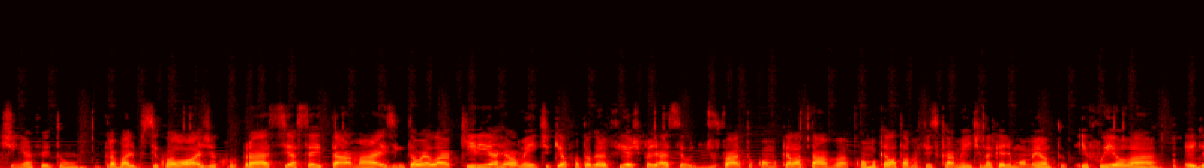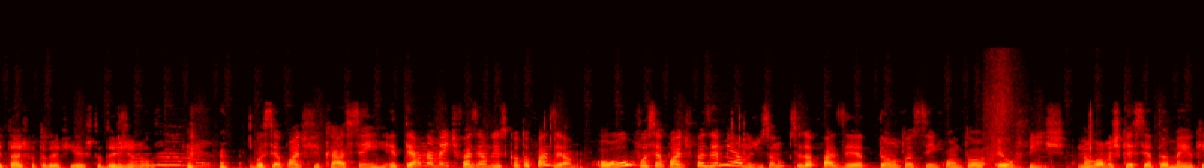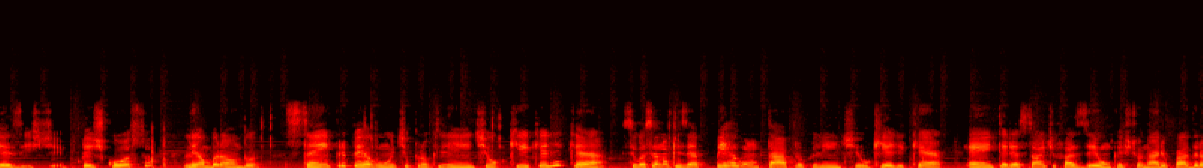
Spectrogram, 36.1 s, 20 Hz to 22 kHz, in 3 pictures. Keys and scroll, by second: 22.7 space.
